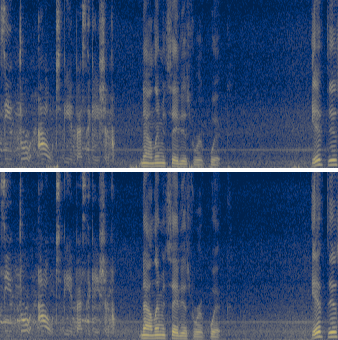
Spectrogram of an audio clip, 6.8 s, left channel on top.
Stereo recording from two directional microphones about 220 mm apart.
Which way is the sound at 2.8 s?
5° left (ahead or behind).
